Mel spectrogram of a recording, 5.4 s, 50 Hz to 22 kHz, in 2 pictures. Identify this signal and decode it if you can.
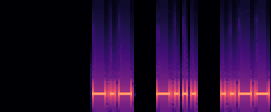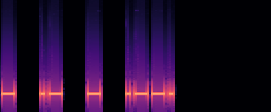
Morse code, heard as a keyed tone, about 28 wpm, spaced as for 20 wpm, 700 Hz. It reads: KB2ATP
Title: USA Call Signs - 6 Characters - 2x Character Spacing - 28wpm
